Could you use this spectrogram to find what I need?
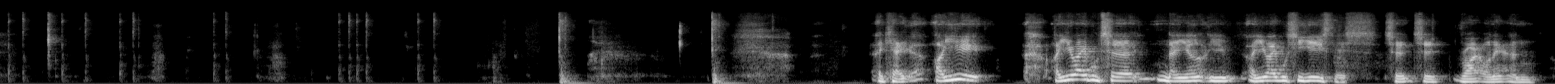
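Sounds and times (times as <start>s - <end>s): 
typing on a computer keyboard: 0.0s - 1.5s, 2.1s - 2.4s, 3.4s - 4.5s
dull thumps: 5.6s - 6.0s
speech: 8.8s - 9.9s, 10.5s - 15.4s.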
